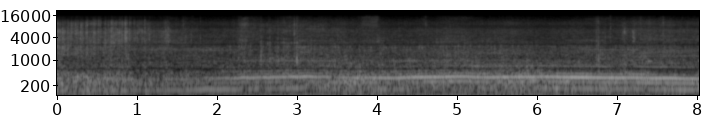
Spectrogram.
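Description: Off-road 4x4 engine running, its pitch rising about two seconds in and then holding steady and louder.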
